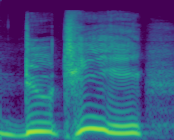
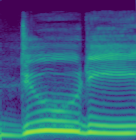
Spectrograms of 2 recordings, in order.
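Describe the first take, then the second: First: The t is crisp, sounding like 'dyoo-tee'. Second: The t is soft, sounding like 'doody'. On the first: It sounds like a plain military obligation. "that's not, funny" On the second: It sounds like a slang word for feces. "it's funny because it conjures images of feces"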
